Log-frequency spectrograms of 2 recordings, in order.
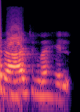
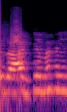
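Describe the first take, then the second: First: राजमहल as one word, raaj-mahal; correct form. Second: राज्य महल said as two words, raajya mahal; wrong form. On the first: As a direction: say राजमहल with a short raaj, joined. (राजमहल को एक शब्द की तरह जोड़कर बोलिए) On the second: (राज्य महल को दो अलग शब्दों की तरह बोलिए) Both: Shown as a demonstration. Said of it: "राज्य महल ना होकर के".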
